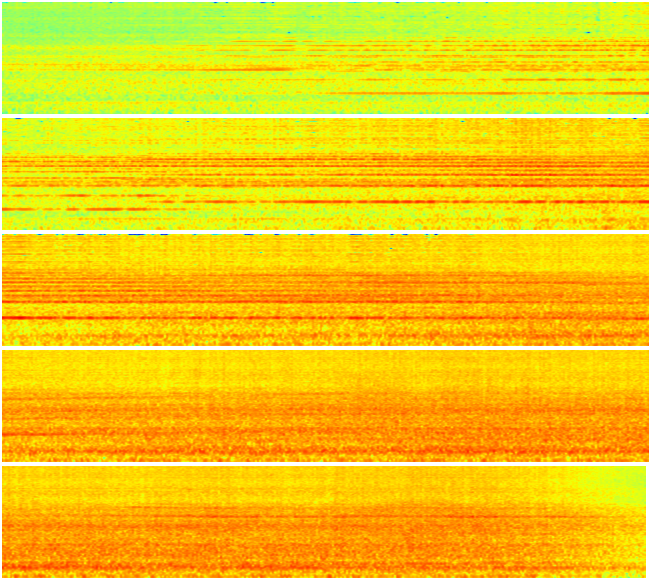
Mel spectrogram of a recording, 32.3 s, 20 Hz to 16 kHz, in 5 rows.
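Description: Alstom ED250 Pendolino electric multiple unit pulling away from a platform. Its traction motors whine in several steady tones, which shift in pitch about eight seconds in, while the rumble of the wheels grows steadily louder as the train gathers speed past.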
